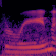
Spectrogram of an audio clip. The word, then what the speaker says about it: Syrein: Like, I wanted to spell it in a really kind of a unique way where it looks like siren, but it's Serene. It's like Syrein. I always love the EI combo.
